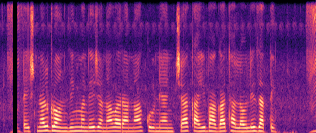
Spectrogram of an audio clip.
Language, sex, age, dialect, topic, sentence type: Marathi, female, 18-24, Varhadi, agriculture, statement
